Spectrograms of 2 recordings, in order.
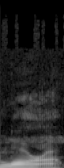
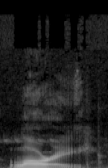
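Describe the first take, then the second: First: The name ends in an 'uh' sound. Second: The name ends in a long 'ee' sound.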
